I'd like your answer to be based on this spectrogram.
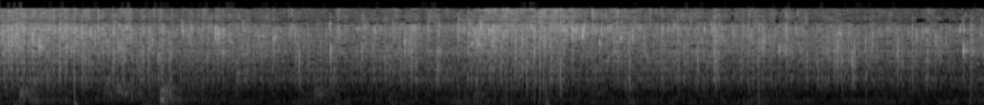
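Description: Mustard seeds and shallots frying in hot oil make a loud, dense, constant sizzle with faint crackles and pops throughout, no voices.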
